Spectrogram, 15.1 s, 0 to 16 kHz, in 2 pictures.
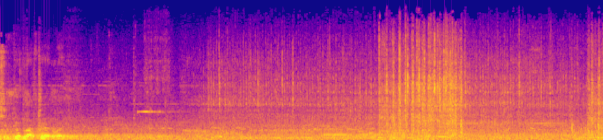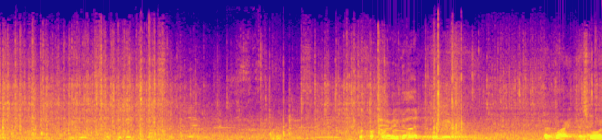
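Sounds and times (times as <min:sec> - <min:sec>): murmur of onlookers: 0:00.0 - 0:15.0.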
